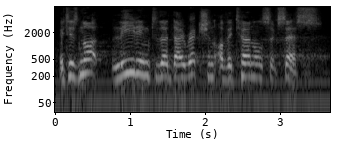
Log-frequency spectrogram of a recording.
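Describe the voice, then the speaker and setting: A middle-aged man giving a measured, emphatic religious lecture at a stand mic on a large studio stage before an audience. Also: high voice, in a large hall, a little hiss or hum. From England. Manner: measured, emphatic, with expressive hand gestures. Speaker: Islamic preacher. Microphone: stand mic at a lectern.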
